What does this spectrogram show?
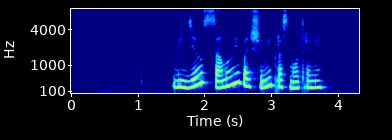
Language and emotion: Russian, positive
